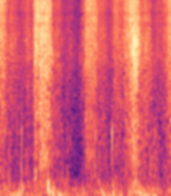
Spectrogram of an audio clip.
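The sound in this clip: Footsteps of two people walking through a yard: a few soft, faint, irregular steps with a scuffing texture.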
